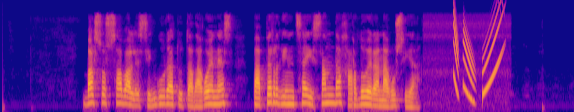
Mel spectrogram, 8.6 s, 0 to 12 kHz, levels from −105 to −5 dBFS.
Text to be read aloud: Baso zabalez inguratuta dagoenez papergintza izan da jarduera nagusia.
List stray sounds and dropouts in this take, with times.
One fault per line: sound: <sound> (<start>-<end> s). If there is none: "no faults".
sound: chirp (6.8-7.6 s)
